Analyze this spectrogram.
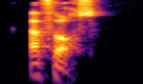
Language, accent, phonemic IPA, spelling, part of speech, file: French, France, /a fɔʁs/, à force, adverb, LL-Q150 (fra)-à force.wav
- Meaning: if one keeps doing something, if one goes on like that, eventually, over time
